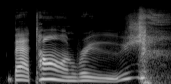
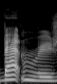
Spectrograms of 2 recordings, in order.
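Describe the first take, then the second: First: It is said with a British-sounding accent. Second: It is said with a local American accent.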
